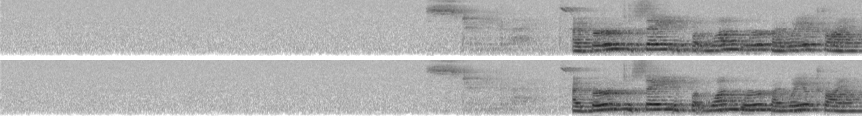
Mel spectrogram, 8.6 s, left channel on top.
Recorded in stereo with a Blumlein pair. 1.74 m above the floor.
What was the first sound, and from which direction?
Whispering, 65° left.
